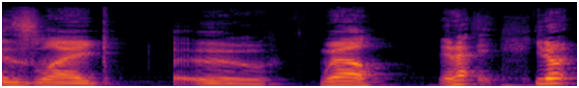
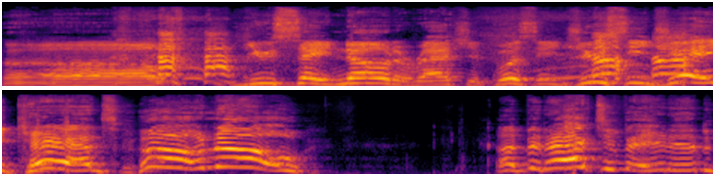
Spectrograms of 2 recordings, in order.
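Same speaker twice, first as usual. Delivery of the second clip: mock, very loud, very slow, booming, rising announcer voice; 9 semitones higher, 9 dB louder than usual.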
